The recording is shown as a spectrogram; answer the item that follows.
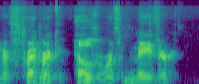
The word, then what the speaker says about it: Mather: name of Frederick Ellsworth Mather or Mather I believe it's pronounced Mather and they've got some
